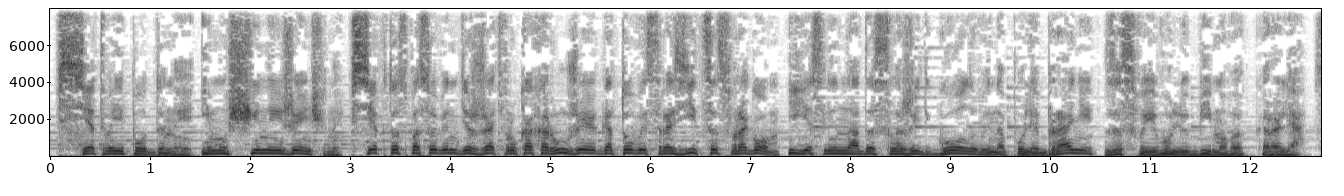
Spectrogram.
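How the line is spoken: Plain. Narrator (Russian): сказали они

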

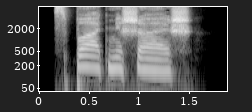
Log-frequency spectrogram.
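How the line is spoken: Grumbling stepfather. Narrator (Russian): проворчал отчим

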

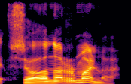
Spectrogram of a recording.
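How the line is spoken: Growled. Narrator (Russian): прорычал фьерданец

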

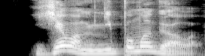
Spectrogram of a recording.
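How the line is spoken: Nervous snapping retort. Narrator (Russian): огрызнулась, нервозно ощерившись

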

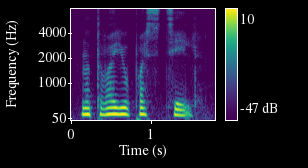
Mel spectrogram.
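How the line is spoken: Faint dying whisper. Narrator (Russian): почти угасшим голосом он прошептал

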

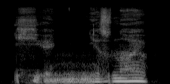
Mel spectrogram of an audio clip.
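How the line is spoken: Hoarse rasp. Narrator (Russian): прохрипел

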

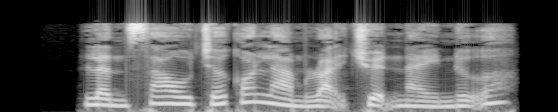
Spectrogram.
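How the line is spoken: Softly spoken. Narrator (Vietnamese): nàng nói khẽ

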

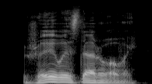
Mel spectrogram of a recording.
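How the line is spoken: Booming deep male voice. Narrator (Russian): прогудел могучий телом бородач

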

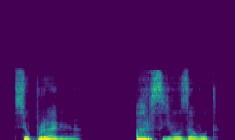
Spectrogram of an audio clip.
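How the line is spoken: Angry. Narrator (Russian): зло произносит Бер

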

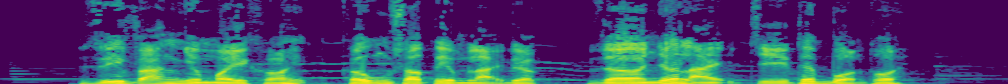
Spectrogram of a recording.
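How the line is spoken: Deep breath, then mutter. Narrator (Vietnamese): Thiết Tán Tôn giả hít vào một hơi dài, lẩm bẩm

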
